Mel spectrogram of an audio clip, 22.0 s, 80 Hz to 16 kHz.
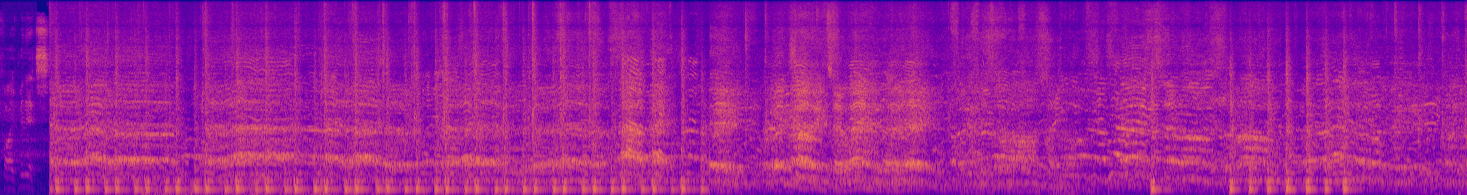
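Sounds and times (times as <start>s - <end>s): fast pulsing beat: 0.8s - 10.7s, 17.2s - 20.6s
voices singing in unison: 0.8s - 22.0s.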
